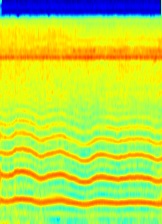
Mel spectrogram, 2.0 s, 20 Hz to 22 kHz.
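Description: Racing quadcopter's four brushless 2280KV motors and 5040 props whining, heard from the onboard camera; the pitch wavers gently up and down with throttle. A thin, steady high whistle sits above it.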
